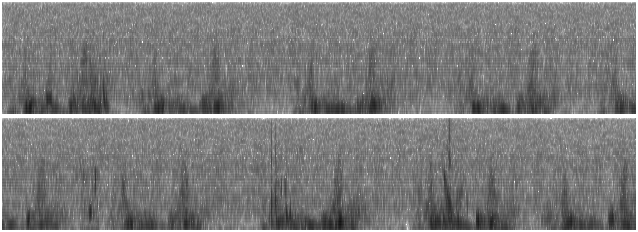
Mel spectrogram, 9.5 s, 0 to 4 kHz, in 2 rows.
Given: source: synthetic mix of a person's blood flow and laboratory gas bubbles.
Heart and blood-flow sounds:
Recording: Doppler ultrasound of blood flow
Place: precordium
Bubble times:
0.30-0.41 s: bubbles
0.51-0.81 s: bubbles
5.33-5.50 s: bubbles
5.65-5.71 s: bubbles
6.74-6.96 s: bubbles
7.97-8.27 s: bubbles
From the record:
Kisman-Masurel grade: 122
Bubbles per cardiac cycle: 1 to 2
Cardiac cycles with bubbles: 10 to 50%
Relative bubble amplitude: moderate (0.250 to 0.450)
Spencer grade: 2 (many but less than half of the cardiac periods contain bubble signals, singularly or in groups)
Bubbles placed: only in the low amplitude regions of the cardiac cycle

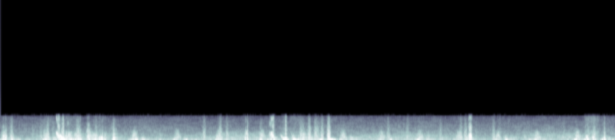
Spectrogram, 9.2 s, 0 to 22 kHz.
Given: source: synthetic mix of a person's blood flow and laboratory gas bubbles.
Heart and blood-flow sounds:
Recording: Doppler ultrasound of blood flow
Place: subclavian vein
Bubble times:
0.02-0.11 s: bubbles
0.81-1.24 s: bubbles
1.36-1.59 s: bubbles
1.66-1.80 s: bubbles
3.63-3.75 s: bubbles
4.02-4.54 s: bubbles
8.76-9.17 s: bubbles
From the record:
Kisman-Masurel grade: 223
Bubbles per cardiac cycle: several, 3 to 8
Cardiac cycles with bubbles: 10 to 50%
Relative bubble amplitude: loud (0.450 to 0.775)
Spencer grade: 2 (many but less than half of the cardiac periods contain bubble signals, singularly or in groups)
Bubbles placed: anywhere in the cardiac cycle

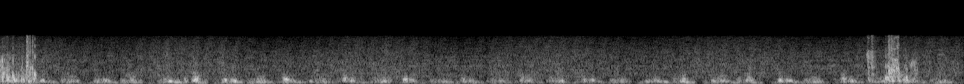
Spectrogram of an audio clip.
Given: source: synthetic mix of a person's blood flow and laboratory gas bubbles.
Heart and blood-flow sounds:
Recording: Doppler ultrasound of blood flow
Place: precordium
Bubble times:
0.00-0.43 s: bubbles
8.65-8.77 s: bubbles
8.83-9.20 s: bubbles
From the record:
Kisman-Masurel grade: 223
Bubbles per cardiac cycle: several, 3 to 8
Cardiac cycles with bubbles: 10 to 50%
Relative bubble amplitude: loud (0.450 to 0.775)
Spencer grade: 2 (many but less than half of the cardiac periods contain bubble signals, singularly or in groups)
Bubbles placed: anywhere in the cardiac cycle

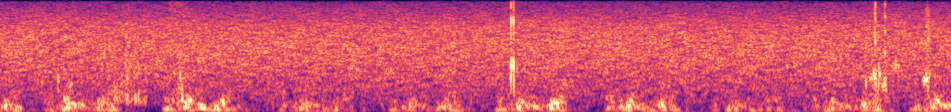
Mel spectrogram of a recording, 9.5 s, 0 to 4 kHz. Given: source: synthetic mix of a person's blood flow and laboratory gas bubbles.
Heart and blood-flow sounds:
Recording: Doppler ultrasound of blood flow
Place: precordium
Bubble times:
0.55-0.76 s: bubbles
1.12-1.49 s: bubbles
1.69-1.88 s: bubbles
5.07-5.18 s: bubbles
8.62-9.01 s: bubbles
9.21-9.34 s: bubbles
From the record:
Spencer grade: 2 (many but less than half of the cardiac periods contain bubble signals, singularly or in groups)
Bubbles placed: anywhere in the cardiac cycle

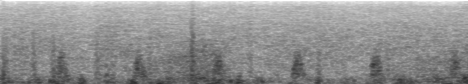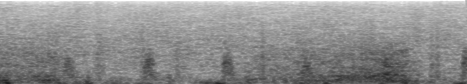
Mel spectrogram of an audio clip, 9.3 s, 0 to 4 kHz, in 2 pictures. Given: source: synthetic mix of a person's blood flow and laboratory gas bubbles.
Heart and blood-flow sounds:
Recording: Doppler ultrasound of blood flow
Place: subclavian vein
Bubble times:
0.01-0.06 s: bubbles
From the record:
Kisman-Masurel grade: 123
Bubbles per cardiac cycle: 1 to 2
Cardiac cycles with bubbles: 10 to 50%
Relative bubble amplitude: loud (0.450 to 0.775)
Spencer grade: 2 (many but less than half of the cardiac periods contain bubble signals, singularly or in groups)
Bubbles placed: anywhere in the cardiac cycle

